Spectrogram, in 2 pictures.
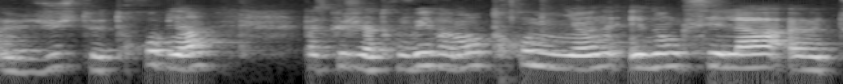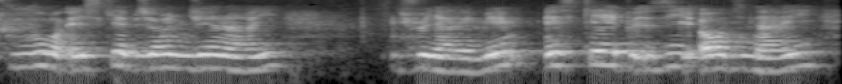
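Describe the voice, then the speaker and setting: A woman's voice: on the high side, reverberant, far from the mic. A woman with a stuffy, nasal voice, chatting casually about her recent purchases with frequent hesitations. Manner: chatty, many hesitations, gushing. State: stuffy nose, speaking with effort. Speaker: vlogger. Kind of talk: casual haul video.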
